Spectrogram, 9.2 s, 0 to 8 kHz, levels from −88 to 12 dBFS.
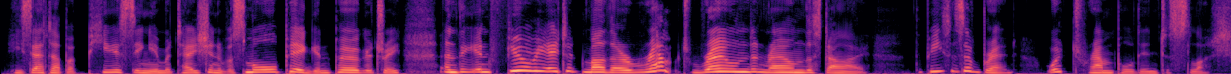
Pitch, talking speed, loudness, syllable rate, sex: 235 Hz, 195 wpm, -18 LUFS, 5.6 syllables/s, female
